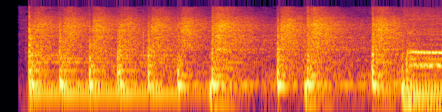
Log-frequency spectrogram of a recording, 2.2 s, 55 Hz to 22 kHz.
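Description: Drum intro of a 1970 soul record: quick hits, about six a second at first, over a low bass note that steps down about a second in.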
